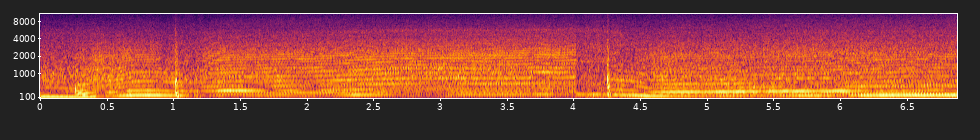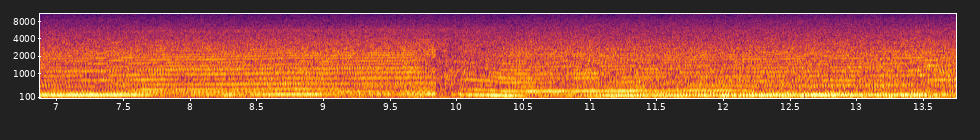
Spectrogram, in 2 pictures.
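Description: A racing car engine revs hard and shifts up through the gears.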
